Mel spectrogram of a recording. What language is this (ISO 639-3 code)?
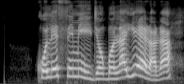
yor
